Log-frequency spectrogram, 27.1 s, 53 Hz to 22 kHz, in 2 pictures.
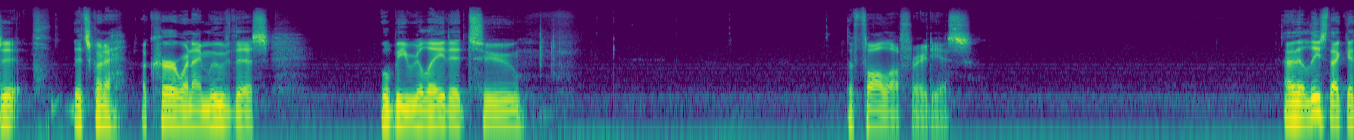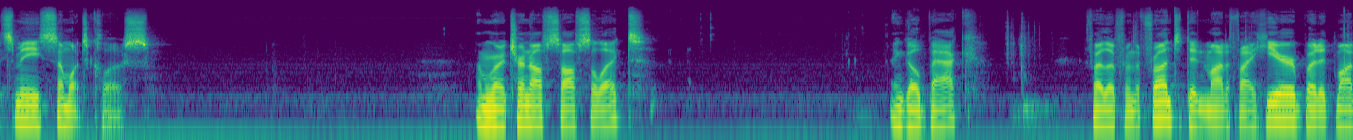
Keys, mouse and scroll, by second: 0.5-4.9 drag, 5.4 ctrl+z, 7.2 click, 7.3-8.5 drag, 18.7 click, 22.1-22.8 alt+middle drag, 23.6 space.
